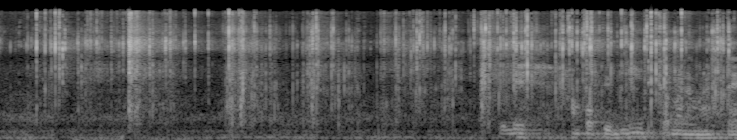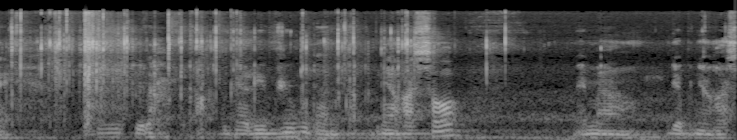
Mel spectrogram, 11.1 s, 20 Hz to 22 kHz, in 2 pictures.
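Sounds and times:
plastic wrappers crinkling: 0.0 - 9.4.

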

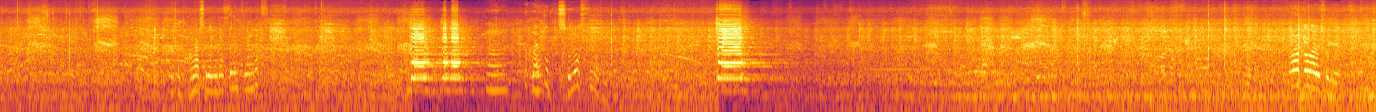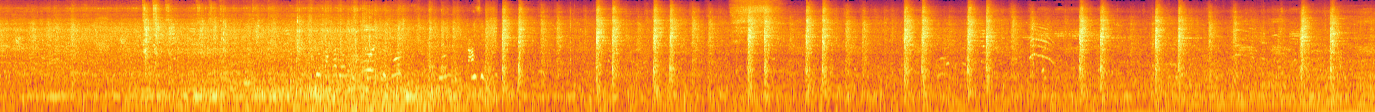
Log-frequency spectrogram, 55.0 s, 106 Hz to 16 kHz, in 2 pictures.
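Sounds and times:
people's voices: 0.0 - 14.7, 15.6 - 55.0
diesel locomotive engine hum: 0.0 - 55.0
train rumble: 0.0 - 55.0.

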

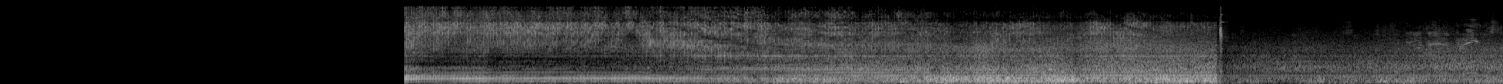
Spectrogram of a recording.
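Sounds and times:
model plane engine and propeller: 4.1 - 15.0.

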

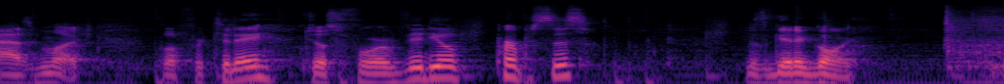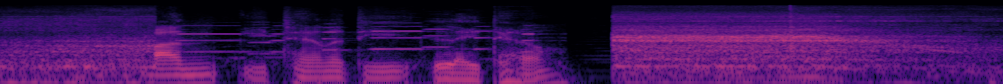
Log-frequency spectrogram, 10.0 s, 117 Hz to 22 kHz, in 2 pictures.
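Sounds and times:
blender motor running: 4.8 - 5.8, 8.1 - 10.0.

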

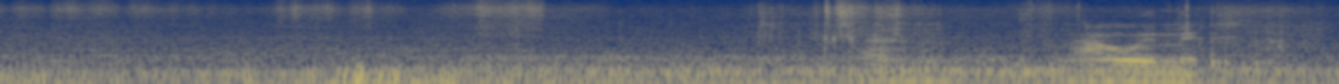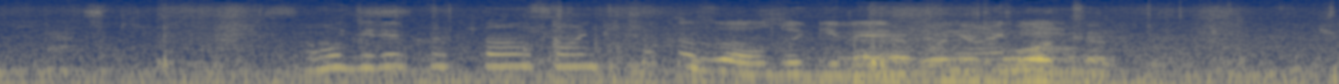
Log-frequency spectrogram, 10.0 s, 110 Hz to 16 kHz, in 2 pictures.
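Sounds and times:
gritty rustles of soil in basin: 0.0 - 10.0
low outdoor rumble: 0.0 - 10.0.

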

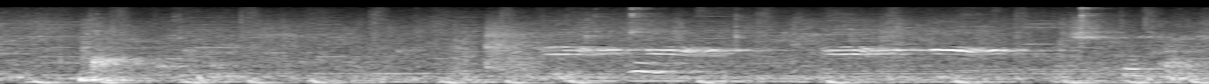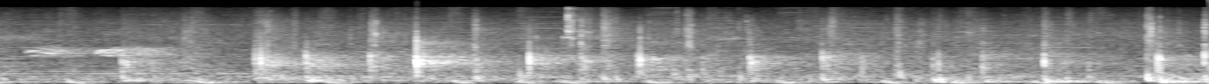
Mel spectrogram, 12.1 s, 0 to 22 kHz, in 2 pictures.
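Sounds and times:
hooves clip-clopping on hard floor: 0.0 - 12.0.

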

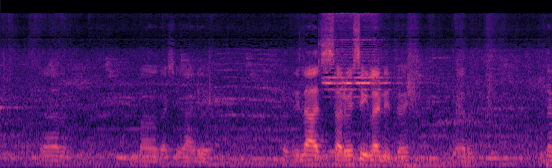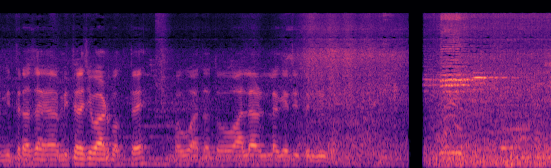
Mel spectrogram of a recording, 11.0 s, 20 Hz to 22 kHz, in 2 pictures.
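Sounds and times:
road traffic: 0.0 - 11.0.

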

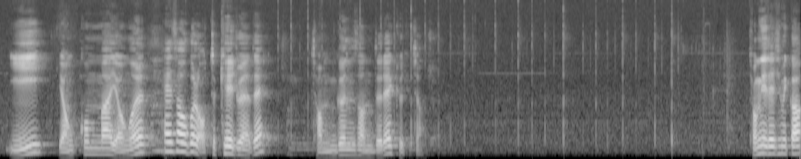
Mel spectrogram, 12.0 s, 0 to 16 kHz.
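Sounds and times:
stylus tapping on tablet screen: 4.0 - 10.8.

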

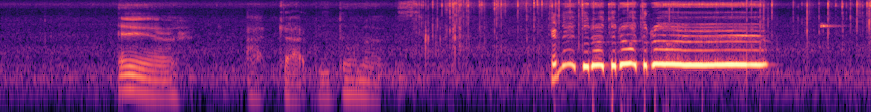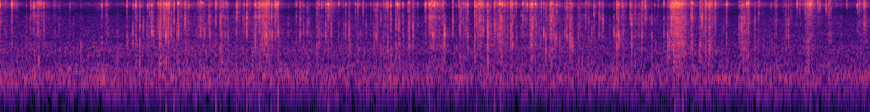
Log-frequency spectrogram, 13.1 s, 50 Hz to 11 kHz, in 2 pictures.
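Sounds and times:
plastic wrapper crinkling: 3.1 - 13.0.

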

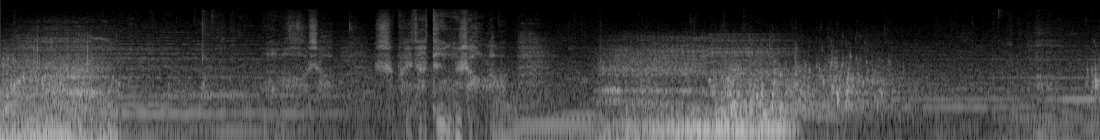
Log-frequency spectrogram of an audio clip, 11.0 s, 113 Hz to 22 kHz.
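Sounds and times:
crocodile growl: 5.9 - 8.1
churning floodwater: 6.2 - 11.0.

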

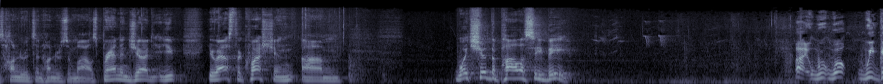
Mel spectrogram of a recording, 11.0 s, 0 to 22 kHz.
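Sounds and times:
man speaking: 0.0 - 4.3, 5.7 - 7.2, 9.9 - 11.0.

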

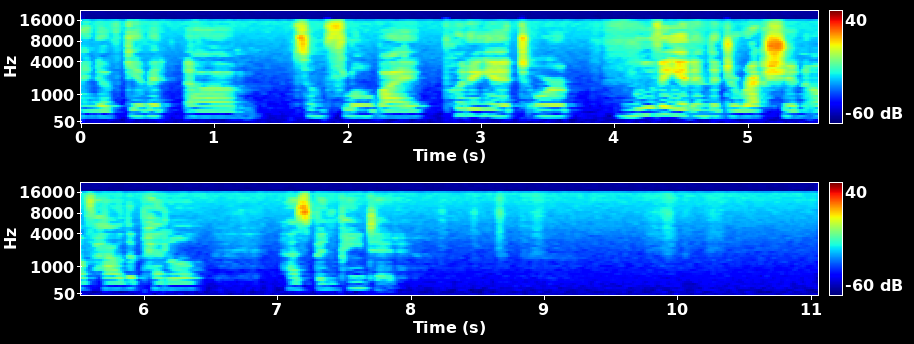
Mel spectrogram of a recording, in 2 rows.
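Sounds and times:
brush swishing across paper: 3.8 - 4.4, 8.1 - 10.5.

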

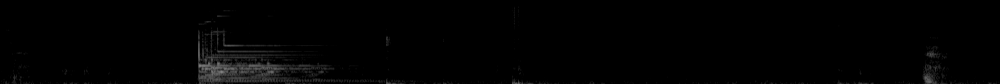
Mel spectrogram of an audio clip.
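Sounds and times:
electronic alert chime: 2.0 - 3.8.

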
